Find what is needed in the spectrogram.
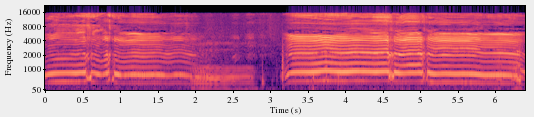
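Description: Toddler girl crying in two long, high-pitched wails: the first trails off and drops in pitch about halfway, and after a quick breath the second is held steady to the end.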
